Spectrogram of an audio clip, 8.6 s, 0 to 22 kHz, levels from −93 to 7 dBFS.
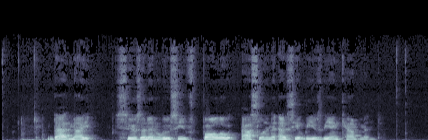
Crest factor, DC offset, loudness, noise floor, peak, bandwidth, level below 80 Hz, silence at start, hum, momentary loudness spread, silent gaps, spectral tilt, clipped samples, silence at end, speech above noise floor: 14 dB; under 0.1%; -15 LUFS; -50 dBFS; -2 dBFS; 15.5 kHz; -48 dBFS; 0.4 s; none; 12 LU; none; -7 dB/octave; under 0.1%; 1.1 s; 36 dB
